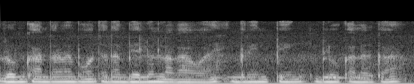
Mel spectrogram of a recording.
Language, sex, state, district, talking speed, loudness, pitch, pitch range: Hindi, male, Arunachal Pradesh, Papum Pare, 200 wpm, -15 LUFS, 115 Hz, 110-120 Hz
